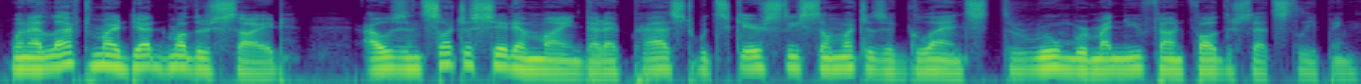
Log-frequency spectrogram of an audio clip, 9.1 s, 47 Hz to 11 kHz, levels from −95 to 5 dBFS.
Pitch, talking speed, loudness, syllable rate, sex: 125 Hz, 225 wpm, -18 LUFS, 5.1 syllables/s, male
